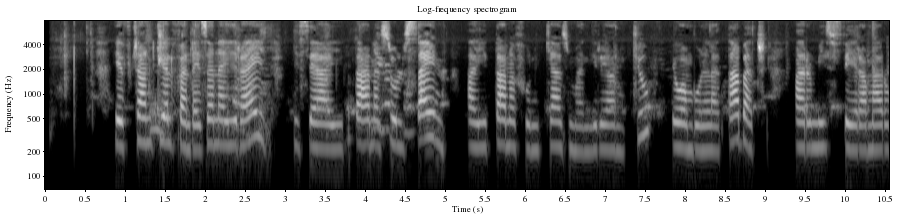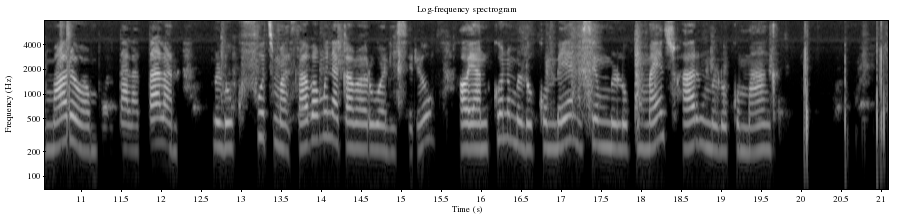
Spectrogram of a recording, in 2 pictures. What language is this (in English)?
Malagasy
